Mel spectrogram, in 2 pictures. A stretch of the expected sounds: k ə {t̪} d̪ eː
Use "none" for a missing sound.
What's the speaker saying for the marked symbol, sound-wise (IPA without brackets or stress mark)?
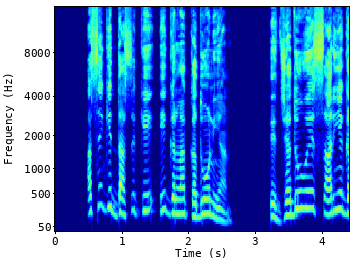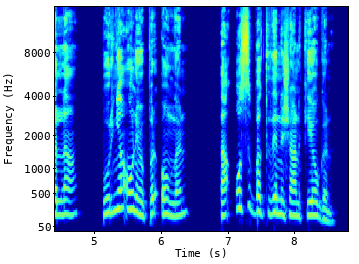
t̪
